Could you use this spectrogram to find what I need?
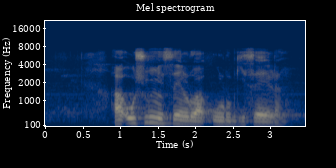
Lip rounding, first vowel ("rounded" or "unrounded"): unrounded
